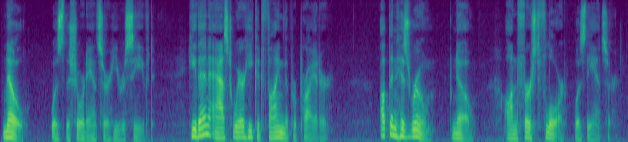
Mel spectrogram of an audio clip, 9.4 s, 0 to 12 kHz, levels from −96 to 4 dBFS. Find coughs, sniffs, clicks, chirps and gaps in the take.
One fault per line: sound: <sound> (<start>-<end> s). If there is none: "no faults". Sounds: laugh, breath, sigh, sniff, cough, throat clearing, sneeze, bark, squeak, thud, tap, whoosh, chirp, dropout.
no faults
